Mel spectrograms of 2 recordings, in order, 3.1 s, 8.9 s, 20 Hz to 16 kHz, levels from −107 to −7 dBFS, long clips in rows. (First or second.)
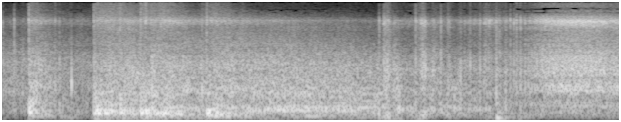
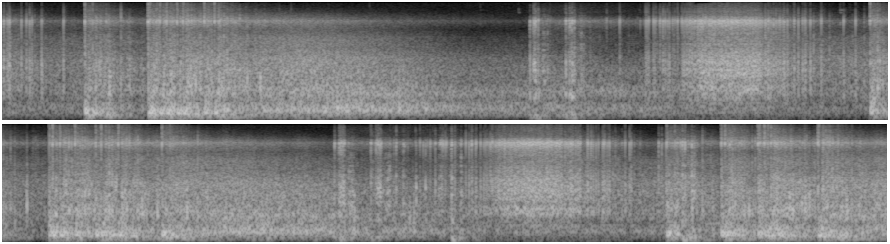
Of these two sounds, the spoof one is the first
